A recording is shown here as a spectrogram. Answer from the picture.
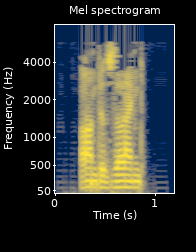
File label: "undesigned", english; adjectives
